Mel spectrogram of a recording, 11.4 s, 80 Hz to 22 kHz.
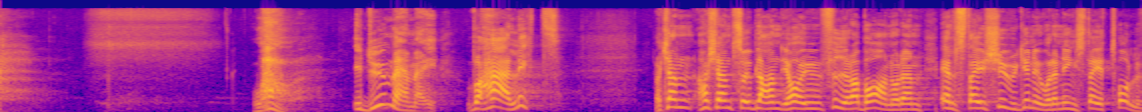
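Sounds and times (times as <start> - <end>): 
long airy deep breath drawn in: 0.0 - 2.2
speech: 2.5 - 3.0, 3.6 - 5.6, 6.6 - 11.4.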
